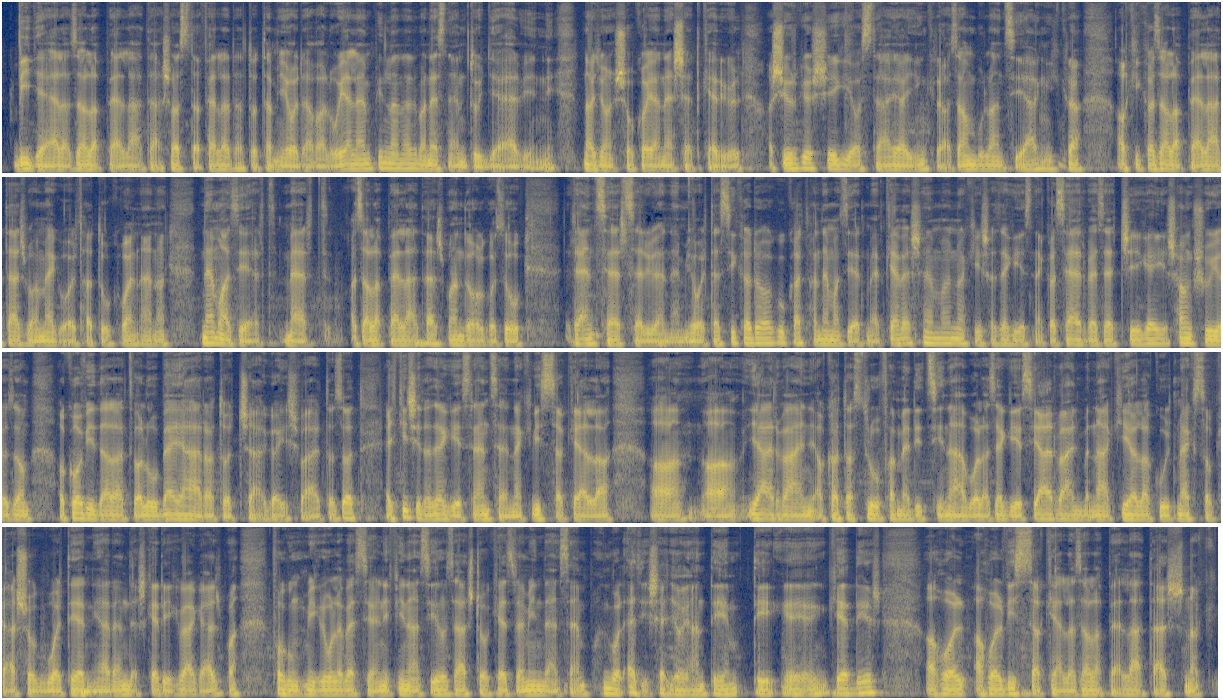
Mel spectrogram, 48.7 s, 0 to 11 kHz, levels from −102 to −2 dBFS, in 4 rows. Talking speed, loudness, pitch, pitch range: 135 wpm, -19 LUFS, 85 Hz, 80-90 Hz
